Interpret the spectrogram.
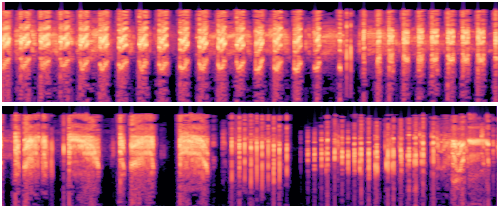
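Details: Swiftlet lure call for drawing birds to roost, from a natural recording: a rapid train of short, sharp chirps that blurs into a denser buzzy chatter, then comes as broken bursts with brief gaps.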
